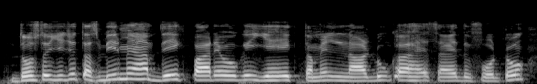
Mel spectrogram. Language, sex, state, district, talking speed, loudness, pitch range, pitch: Hindi, male, Uttar Pradesh, Etah, 200 wpm, -15 LUFS, 180-210 Hz, 195 Hz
